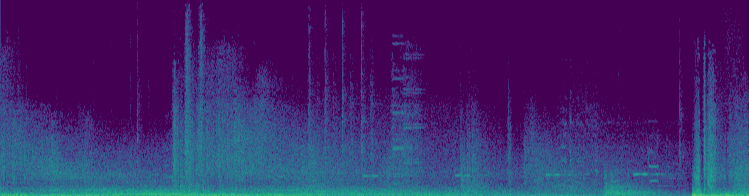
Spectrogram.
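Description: Warship guns firing in a naval battle game: deep rumbling booms roll under a steady low roar, with a sharp louder blast near the end, and no speech.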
